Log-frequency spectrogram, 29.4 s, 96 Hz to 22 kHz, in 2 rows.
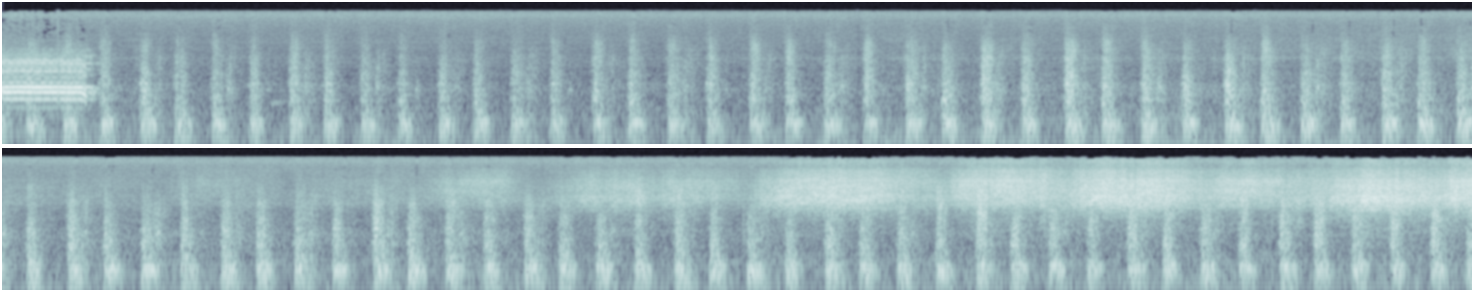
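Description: JNR 9600-class steam locomotive No. 49672 working a freight train, its exhaust beating in a steady, even chuffing rhythm. A steam whistle cuts off about a second in, and a steam hiss grows louder through the second half.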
